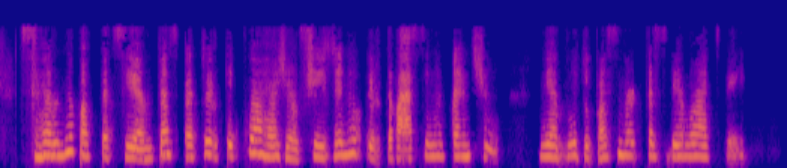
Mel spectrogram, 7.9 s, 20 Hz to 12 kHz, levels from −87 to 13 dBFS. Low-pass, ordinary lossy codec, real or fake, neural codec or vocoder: 7.2 kHz; MP3, 32 kbps; fake; codec, 16 kHz, 0.5 kbps, FreqCodec, smaller model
